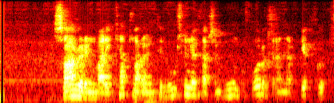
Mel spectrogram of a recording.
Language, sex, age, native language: Icelandic, male, 20-29, Icelandic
